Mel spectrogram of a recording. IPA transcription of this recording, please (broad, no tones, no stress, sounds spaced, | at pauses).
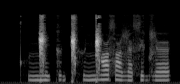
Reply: kʷʰ ɪ ŋ͡ǁ i k ə ɡ ǁʰ ɯ ŋ͡ǁ ɯ sˤ ɯ ɮ ɐ s ɪ ɡ ɮ ɜ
